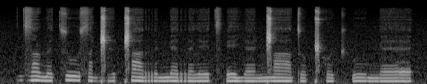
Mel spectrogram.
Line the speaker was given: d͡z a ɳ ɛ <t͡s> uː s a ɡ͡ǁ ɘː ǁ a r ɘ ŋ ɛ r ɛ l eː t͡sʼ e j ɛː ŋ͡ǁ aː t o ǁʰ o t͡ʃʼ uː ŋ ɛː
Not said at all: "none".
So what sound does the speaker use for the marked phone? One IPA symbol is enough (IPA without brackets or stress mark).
t͡s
